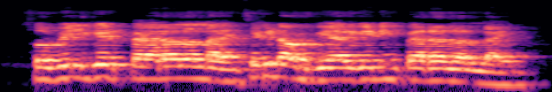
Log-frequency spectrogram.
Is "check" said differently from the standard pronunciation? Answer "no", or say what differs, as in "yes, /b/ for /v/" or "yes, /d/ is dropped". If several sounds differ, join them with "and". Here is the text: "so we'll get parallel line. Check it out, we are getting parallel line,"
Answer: yes, /s/ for /tʃ/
